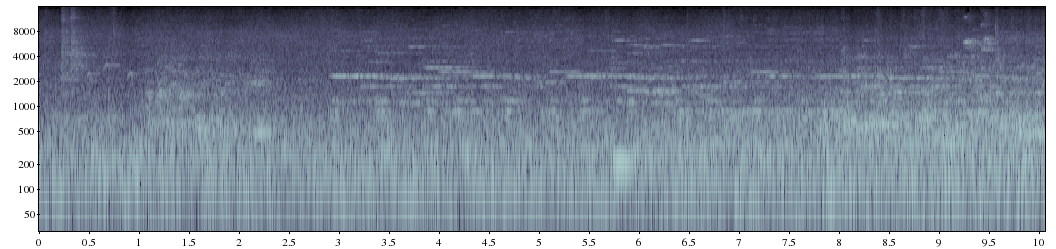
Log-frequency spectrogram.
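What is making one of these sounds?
Train brakes squeal in high, thin tones.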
